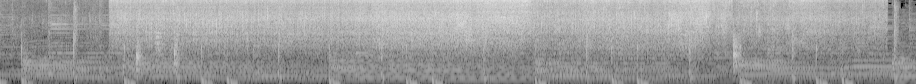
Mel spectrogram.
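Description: Floured veal shanks searing in hot oil in a frying pan: a steady, loud sizzle that starts abruptly about two seconds in. Light background music with plucked notes plays underneath.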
